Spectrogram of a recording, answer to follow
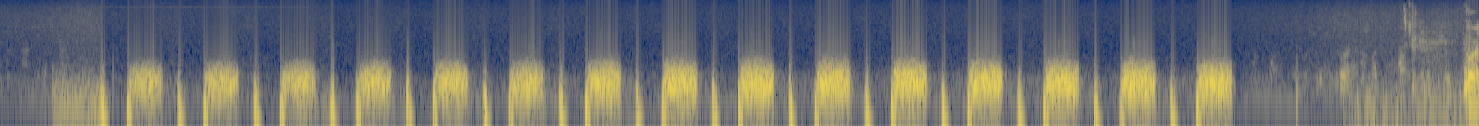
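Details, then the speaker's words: Early diastolic murmur of aortic incompetence: begins immediately after the second sound with no gap, very high pitched, relatively loud at first then gradually fading. "فهم أولا early diastolic، يعني immediately بعد السكند ساوند، بحيث لا توجد أي مسافة ما بين المامر وما بين السكند ساوند. ثانيا very high pitched."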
